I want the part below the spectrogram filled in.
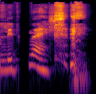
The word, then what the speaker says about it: Liebknecht: Isso mesmo, Liebknecht.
